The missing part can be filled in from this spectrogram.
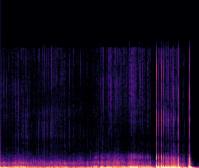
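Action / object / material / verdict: scrape / foam microphone windscreen / foam / none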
